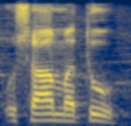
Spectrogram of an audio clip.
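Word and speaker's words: أسامة: نام کیوں نہ ہو۔ جیسے میرا نام اسامہ ہے تو عربی زبان میں اس کا تلفظ یوں ہے اسامتو۔ اب اس کے آخر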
